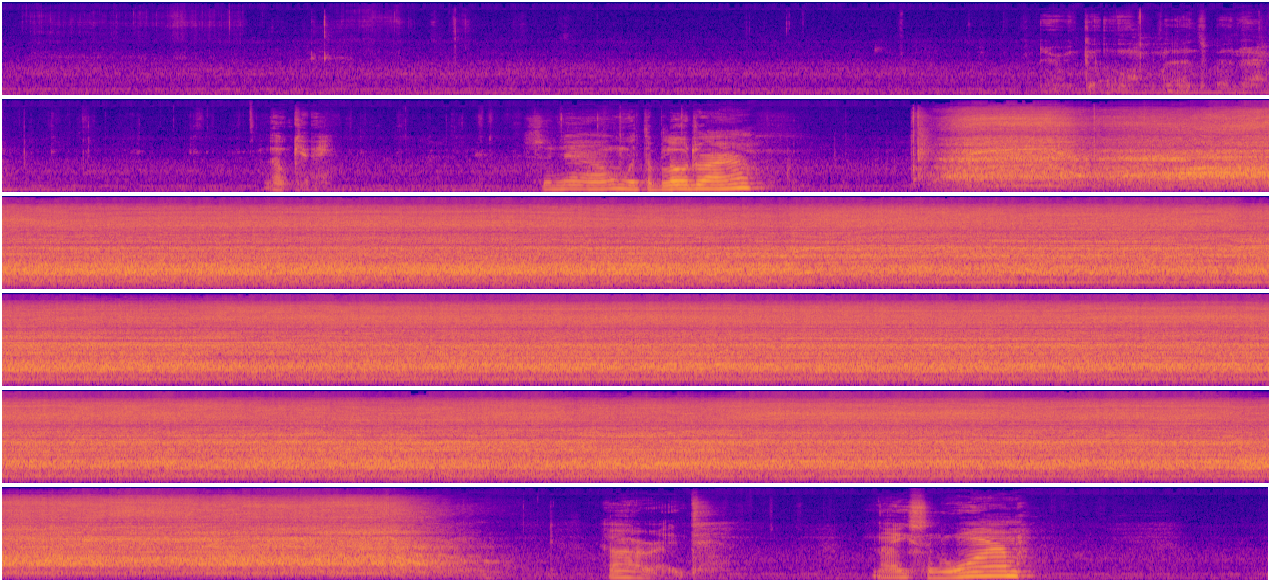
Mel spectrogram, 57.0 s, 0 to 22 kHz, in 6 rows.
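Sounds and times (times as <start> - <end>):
blow dryer running: 16.3 - 51.4.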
